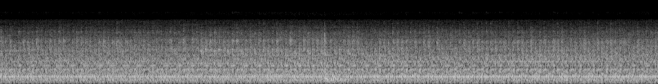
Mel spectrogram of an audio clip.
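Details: John Deere 5203 tractor with 512 loader, 740 hours, after an oil and filter change fixed its hydraulic problem with milky oil: loud, steady diesel clatter at an even speed with no surging or hunting; running smoothly and healthy.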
